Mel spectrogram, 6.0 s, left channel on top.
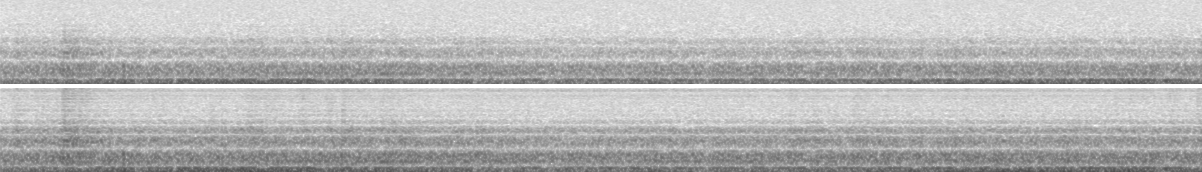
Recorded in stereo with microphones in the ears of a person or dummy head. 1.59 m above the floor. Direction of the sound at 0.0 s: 90° right.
